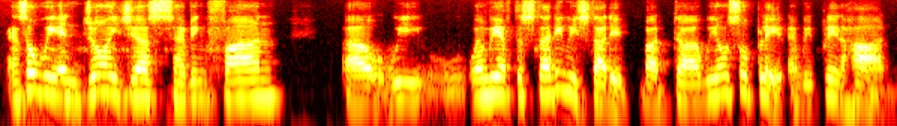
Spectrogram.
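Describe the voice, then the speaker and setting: A man's voice: fairly high pitch, lively intonation, normal speed, no echo. Hesitant man on a dull video call. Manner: hesitant, many ums and uhs, repeated words. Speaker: panel guest. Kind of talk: webinar panel reminiscence.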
